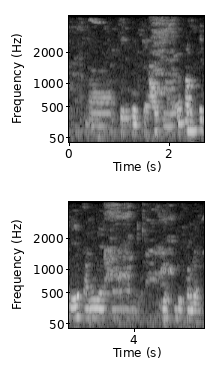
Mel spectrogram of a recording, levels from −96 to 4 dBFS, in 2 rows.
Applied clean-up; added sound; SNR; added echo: classical method WPE with log-MMSE.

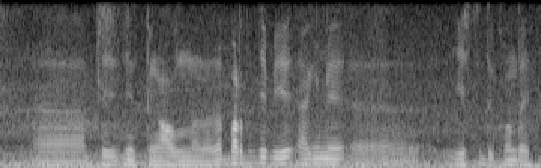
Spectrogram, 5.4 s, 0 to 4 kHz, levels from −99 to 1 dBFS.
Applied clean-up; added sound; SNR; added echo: none; none; none; none.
